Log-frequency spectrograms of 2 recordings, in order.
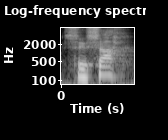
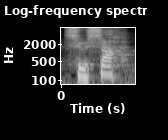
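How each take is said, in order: The two takes are said the same way.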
